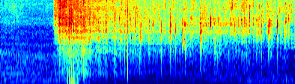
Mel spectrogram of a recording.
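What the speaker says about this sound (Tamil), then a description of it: "இப்போ நம்ம அதை அழகாக தாளிச்சிடலாம்" Spices for tempering a village tea-shop watery chutney hit hot oil with a sudden loud sizzle that keeps crackling and popping steadily after the first burst.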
